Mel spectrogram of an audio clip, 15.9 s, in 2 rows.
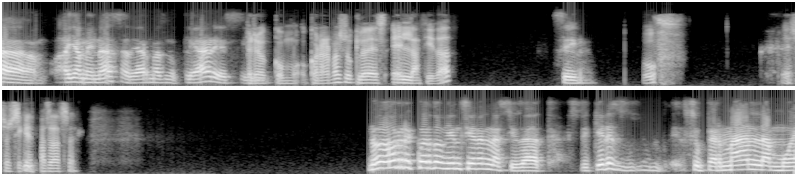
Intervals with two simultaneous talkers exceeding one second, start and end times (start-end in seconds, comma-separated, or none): none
